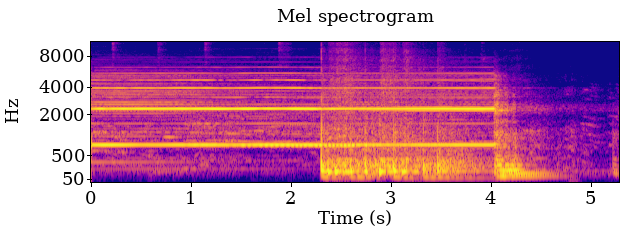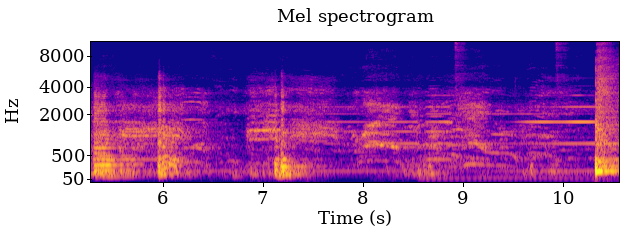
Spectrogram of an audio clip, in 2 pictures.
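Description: Electric guitar through an amplifier, ringing with steady held feedback tones for about four seconds. A loud noisy crash of drums and guitar joins about two seconds in, and it all cuts off near four seconds. After that come scattered single drum hits and quiet guitar sounds.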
